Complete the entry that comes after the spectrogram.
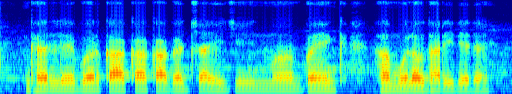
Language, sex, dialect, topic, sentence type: Chhattisgarhi, male, Western/Budati/Khatahi, banking, question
